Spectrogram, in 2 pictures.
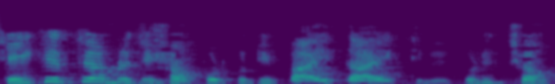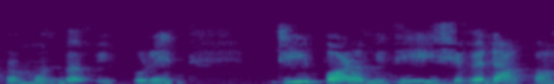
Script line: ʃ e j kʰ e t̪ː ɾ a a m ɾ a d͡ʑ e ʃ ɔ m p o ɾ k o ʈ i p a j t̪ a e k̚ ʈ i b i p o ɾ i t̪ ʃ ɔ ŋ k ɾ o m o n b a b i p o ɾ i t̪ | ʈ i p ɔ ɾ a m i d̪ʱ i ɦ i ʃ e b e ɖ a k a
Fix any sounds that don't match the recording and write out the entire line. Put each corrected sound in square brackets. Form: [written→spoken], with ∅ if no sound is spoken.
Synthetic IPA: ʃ e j kʰ e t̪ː ɾ [a→e] a m ɾ a d͡ʑ e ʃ ɔ m p o ɾ k o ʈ i p a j t̪ a e k̚ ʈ i b i p o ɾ i t̪ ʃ ɔ ŋ k ɾ o m o n b a b i p o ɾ i t̪ | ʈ i p ɔ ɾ a m i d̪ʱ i ɦ i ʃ e b e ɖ a k a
